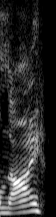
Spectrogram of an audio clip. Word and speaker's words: Nye: bill nye's two was bill nye is dry that's why nye is dry you know it rhymes yeah um but i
